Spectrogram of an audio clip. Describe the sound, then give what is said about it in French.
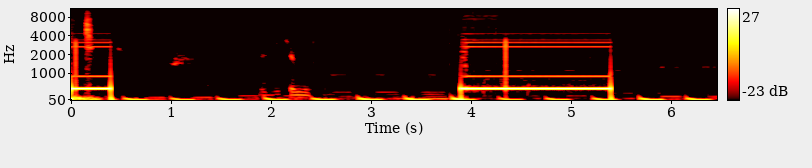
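A telephone call being placed, with a steady electronic ringing tone on the line sounding briefly and then again for a longer stretch, over a recurring low thumping beat. “on la rappelle encore un coup, quand même.”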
